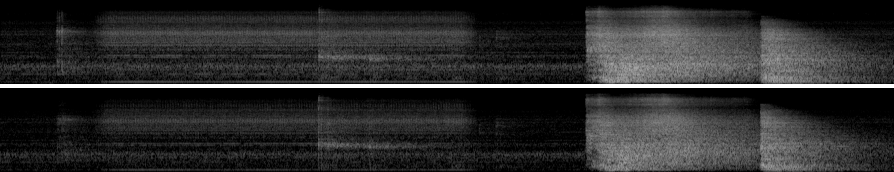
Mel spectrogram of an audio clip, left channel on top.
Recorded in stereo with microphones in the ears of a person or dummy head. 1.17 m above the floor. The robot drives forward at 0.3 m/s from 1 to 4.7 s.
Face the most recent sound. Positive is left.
turn(degrees=-60)  # may be behind; listen again after turning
